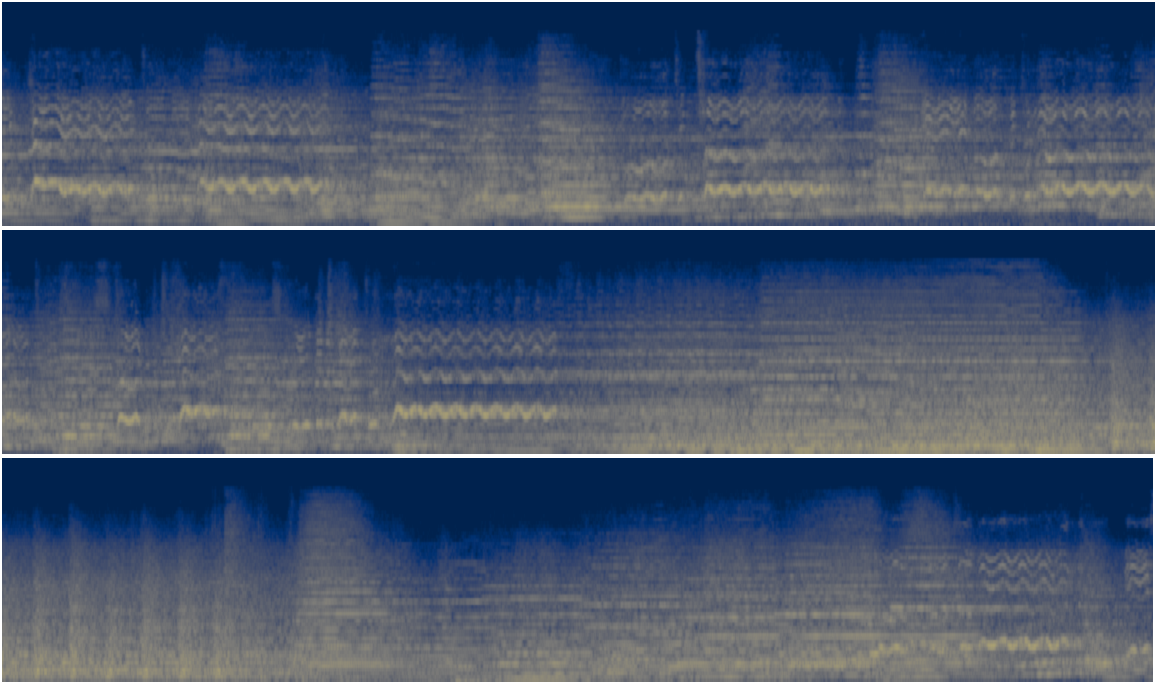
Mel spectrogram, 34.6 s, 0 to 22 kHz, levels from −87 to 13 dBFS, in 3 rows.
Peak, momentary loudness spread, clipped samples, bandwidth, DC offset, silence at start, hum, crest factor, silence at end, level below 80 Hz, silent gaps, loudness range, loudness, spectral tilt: -12 dBFS; 7 LU; under 0.1%; 12.5 kHz; under 0.1%; 0 s; none; 14 dB; 0 s; -48 dBFS; none; 4 LU; -27 LUFS; -6.5 dB/octave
